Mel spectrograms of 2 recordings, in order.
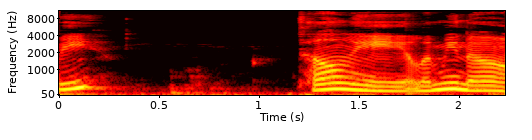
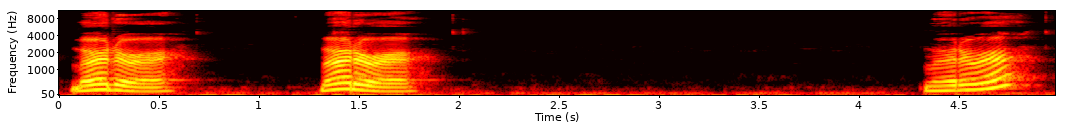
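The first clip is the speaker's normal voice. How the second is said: American "Murderer" with hard Rs; attempted American accent; 3 semitones lower than usual. Shown as a demonstration. Londoner trying a word for viewers, attempted American accent. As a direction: say "Murderer" with every R sounded, American-style. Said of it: "in an American accent".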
